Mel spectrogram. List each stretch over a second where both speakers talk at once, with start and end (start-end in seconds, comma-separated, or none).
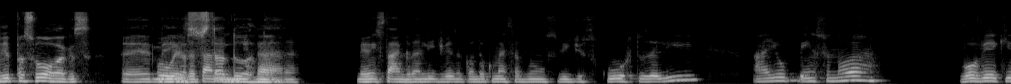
1.6-2.9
